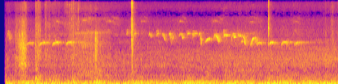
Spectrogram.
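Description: Small birds chirping in runs of short repeated notes over a low steady outdoor rumble, with two sharp clicks, the louder one about two and a half seconds in and another about five seconds in.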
